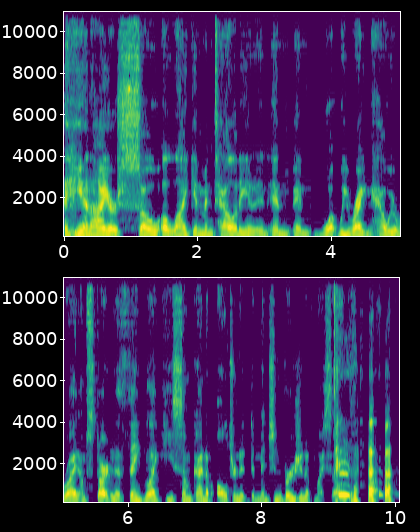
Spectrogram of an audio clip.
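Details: Adult man speaking; normal voice.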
